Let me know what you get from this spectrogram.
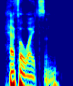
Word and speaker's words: Hefeweizen: It is a German Hefeweizen. Did I say that right? – Hefeweizen.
